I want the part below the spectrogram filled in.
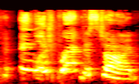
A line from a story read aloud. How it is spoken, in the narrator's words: yells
